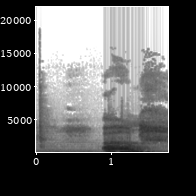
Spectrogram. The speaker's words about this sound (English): It's now 8 o'clock. If you can hear those bells.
